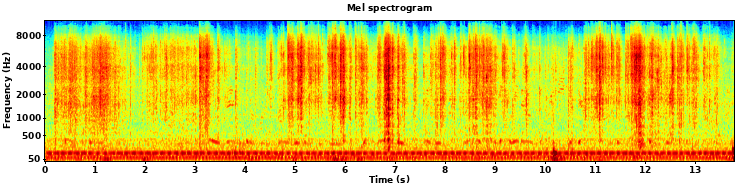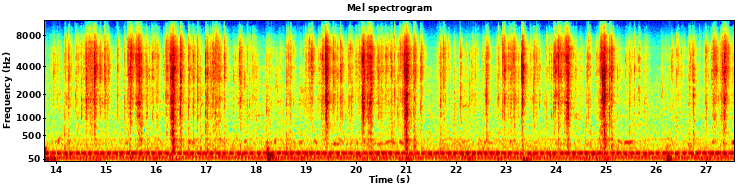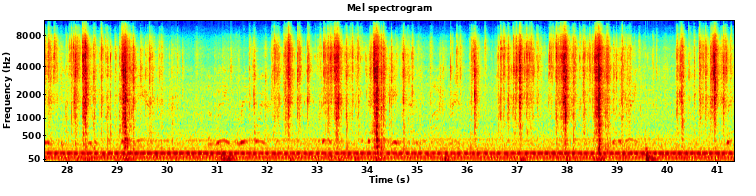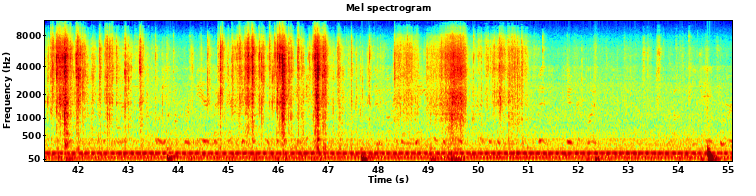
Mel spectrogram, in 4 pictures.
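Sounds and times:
wrappers crinkled and torn: 0.0 - 54.4
steady low hum: 0.0 - 55.0.

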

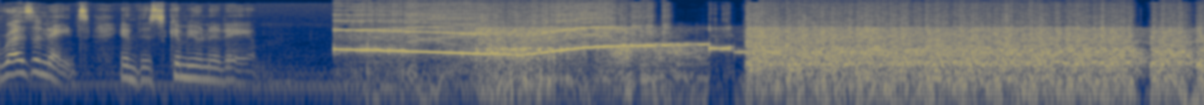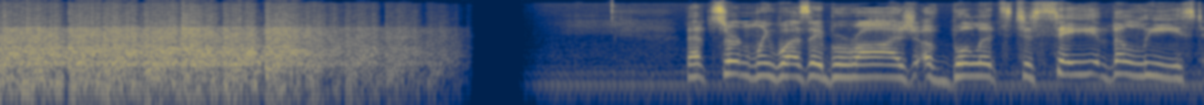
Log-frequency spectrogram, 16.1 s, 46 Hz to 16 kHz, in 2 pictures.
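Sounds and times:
police siren wailing: 2.2 - 6.0
gunfire barrage: 2.3 - 11.2.

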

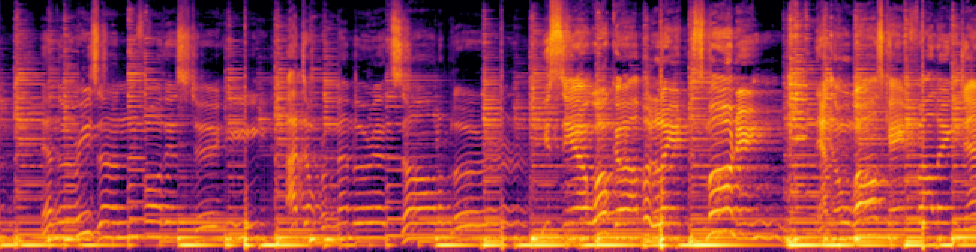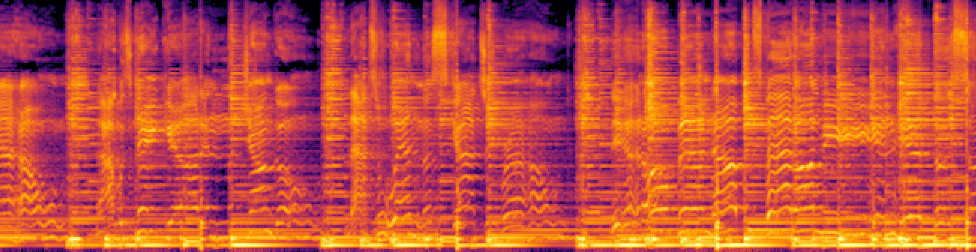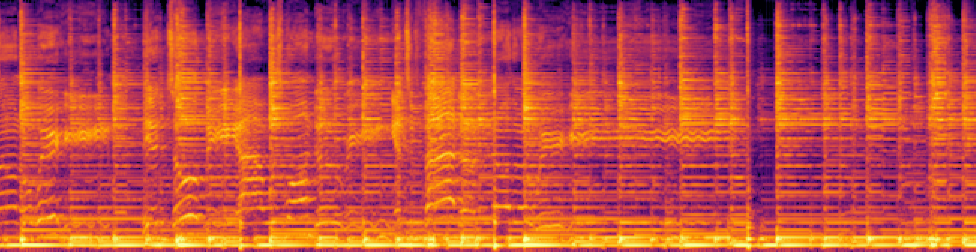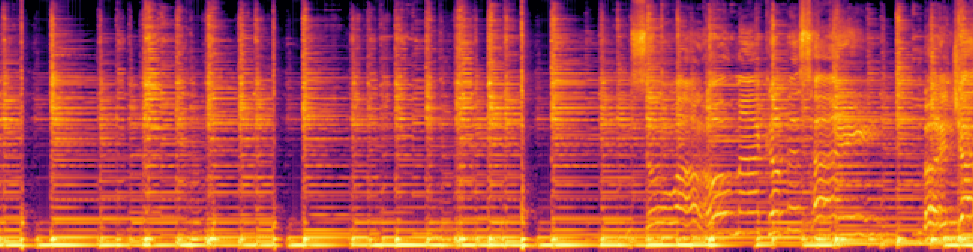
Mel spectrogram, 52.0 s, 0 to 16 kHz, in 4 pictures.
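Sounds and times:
fingerstyle acoustic guitar: 0.0 - 52.0
percussive slaps on guitar: 3.2 - 4.0, 7.6 - 9.8, 10.5 - 13.2, 20.7 - 36.8, 38.4 - 40.1, 40.9 - 43.4, 44.8 - 52.0.

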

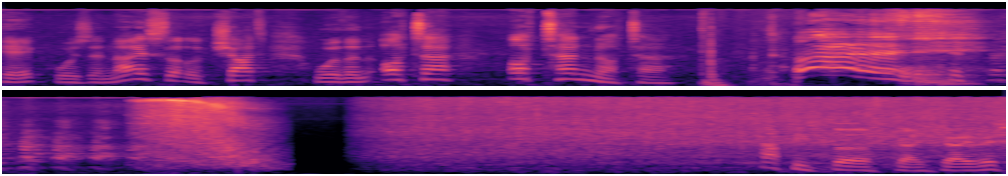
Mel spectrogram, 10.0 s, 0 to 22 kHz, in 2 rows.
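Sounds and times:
running water: 6.8 - 10.0.

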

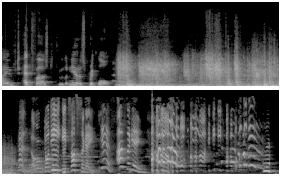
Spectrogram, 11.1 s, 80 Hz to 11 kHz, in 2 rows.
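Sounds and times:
high-pitched comic voices chattering: 5.8 - 10.9.

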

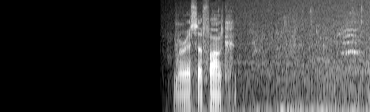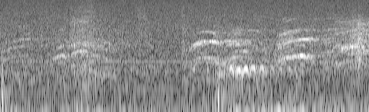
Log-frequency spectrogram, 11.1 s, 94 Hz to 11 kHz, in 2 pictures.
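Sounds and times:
distant voices shouting: 5.0 - 7.4, 8.3 - 11.0.

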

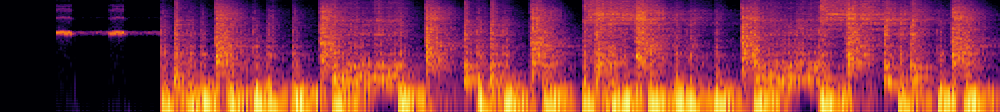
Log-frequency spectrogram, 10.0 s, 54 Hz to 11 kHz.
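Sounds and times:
sports whistle blasts: 0.6 - 1.6
loud drum-heavy music: 1.6 - 10.0.

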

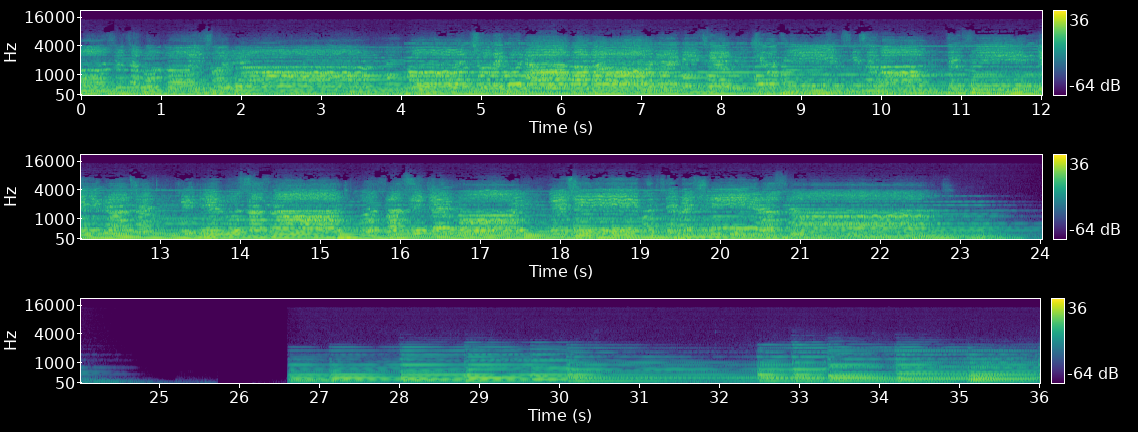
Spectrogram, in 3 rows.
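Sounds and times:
choir singing: 0.0 - 23.2.

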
